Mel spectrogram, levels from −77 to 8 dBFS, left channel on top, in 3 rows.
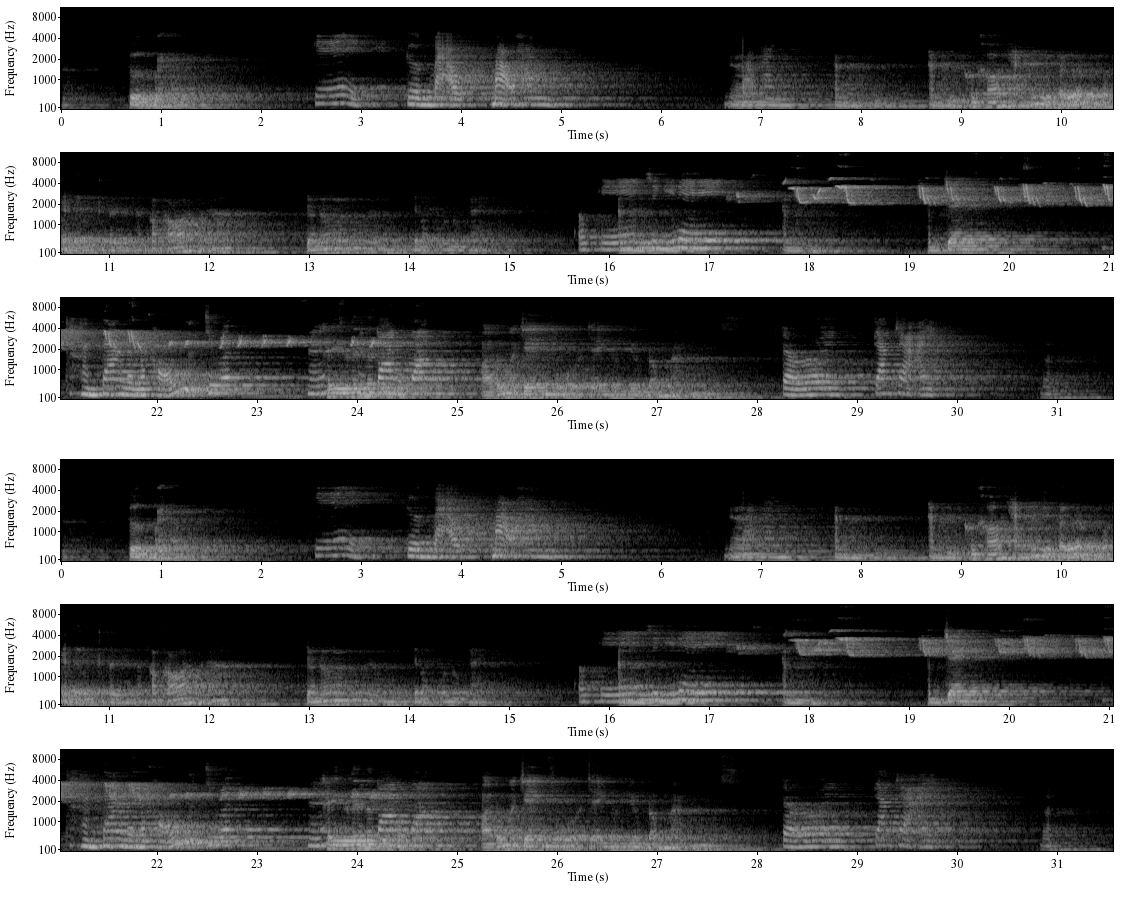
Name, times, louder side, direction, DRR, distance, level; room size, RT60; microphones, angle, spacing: voice 1, 0.7-1.3 6.6-7.3 7.7-8.4 8.7-12.3 13.0-14.8 16.1-16.8 17.7-18.1 19.2-19.8 23.7-24.5 25.2-27.6 30.8-31.0, equal, 20° right, 1 dB, 1.0 m, -29 dB
voice 2, 2.5-3.0 3.5-5.0 6.8-7.3 15.7-17.2 21.1-22.8 23.5-25.0 25.9-26.2 28.3-28.9 29.2-29.8, left 2 dB, 40° left, 3 dB, 0.8 m, -28 dB
sound 1, 17.2-17.5 17.7-18.7 19.0-19.5 19.9-22.4 22.6-24.2, left 4 dB, 80° left, 1.0 m, -31 dB
10.5 x 6.3 x 7.2 m, 2.8 s
head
